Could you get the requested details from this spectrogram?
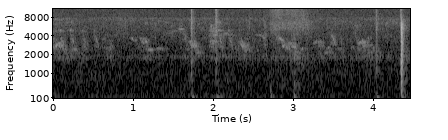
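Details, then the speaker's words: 2009 BMW 328i with everything off and locked: sharp, irregular popping keeps coming through the speakers; the radio/CD player also gives a small hum or buzz about every 30 seconds; the rear amp was already replaced. "so I've come across something weird and then this BMW it's a 2009 328 and it plays this constant popping noise"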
